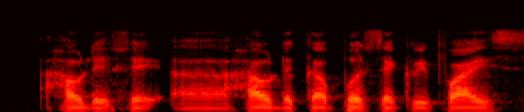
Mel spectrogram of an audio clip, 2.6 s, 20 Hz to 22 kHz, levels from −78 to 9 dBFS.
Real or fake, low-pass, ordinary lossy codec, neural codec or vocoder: real; 7.2 kHz; none; none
